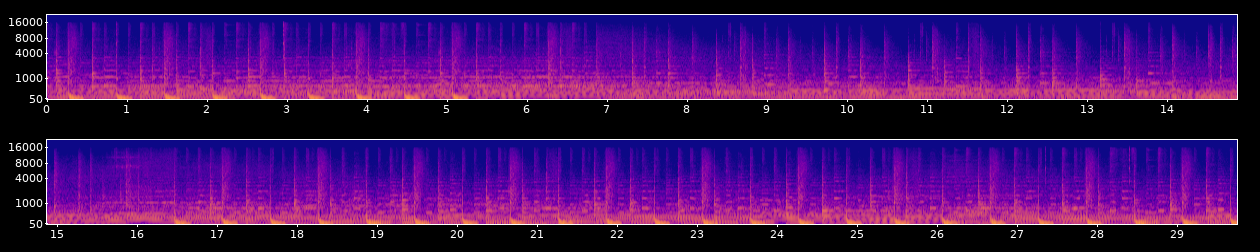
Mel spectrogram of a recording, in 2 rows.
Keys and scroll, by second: 18.8-20.3 typing, 21.4-26.3 typing.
